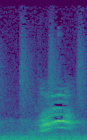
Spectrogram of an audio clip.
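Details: Kanaya, a female cat, utters a short, soft, mid-pitched meow lasting under half a second as she demands company while eating. Room hum lies underneath.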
